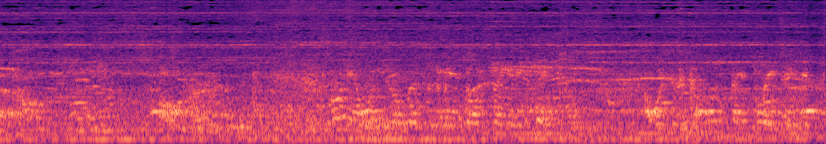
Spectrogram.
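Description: A steady low rumble with high squealing tones over it, mixed with voices: the sound effects of a haunted-house maze.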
